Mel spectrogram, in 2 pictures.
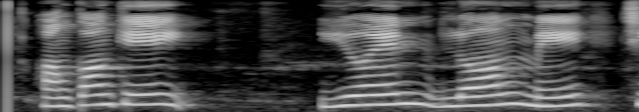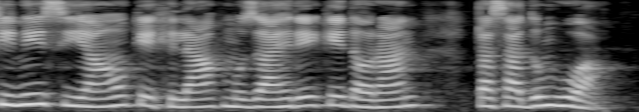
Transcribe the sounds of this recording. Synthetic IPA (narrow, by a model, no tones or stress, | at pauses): hɔ̃ːŋɡkɔ̃ːŋɡke | juenlɔːŋɡmẽt͡ʃiːnisijaːõkexɪlaːfmʊzaːɦɪɾeked̪ɔːɾaːnt̪ɐsaːd̪ʊmɦuaː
